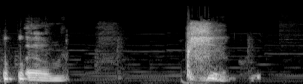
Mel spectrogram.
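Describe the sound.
Two loud sneezes about a second and a half apart, each a sharp, breathy burst with a voiced edge, separated by quiet background.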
